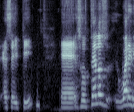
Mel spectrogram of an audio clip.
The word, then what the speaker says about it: SAP: A lot of us know it as SAP, but the right pronunciation is SAP.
